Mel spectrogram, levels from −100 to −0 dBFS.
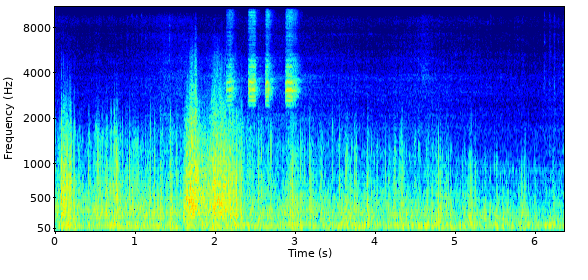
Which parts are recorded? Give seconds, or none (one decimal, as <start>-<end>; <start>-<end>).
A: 0.0-6.4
